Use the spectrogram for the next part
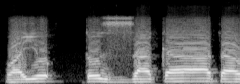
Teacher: یہاں جو یا کے بعد ہے وہ حمزہ ہے، یوت الزکاة لمبا نہیں کریں گے بلکہ جھٹکے کے ساتھ پڑھیں گے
